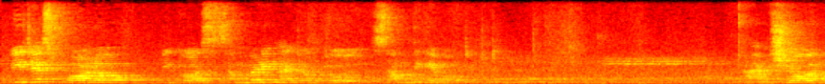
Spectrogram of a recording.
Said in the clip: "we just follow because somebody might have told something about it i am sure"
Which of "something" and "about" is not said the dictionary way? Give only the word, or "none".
something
